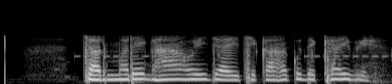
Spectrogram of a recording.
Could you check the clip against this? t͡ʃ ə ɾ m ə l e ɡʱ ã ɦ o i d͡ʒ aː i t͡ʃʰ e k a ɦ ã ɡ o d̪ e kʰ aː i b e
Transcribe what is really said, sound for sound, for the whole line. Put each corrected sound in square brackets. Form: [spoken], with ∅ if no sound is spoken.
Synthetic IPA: t͡ʃ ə ɾ m ə [ɾ] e ɡʱ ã ɦ o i d͡ʒ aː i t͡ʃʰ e k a ɦ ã [k] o d̪ e kʰ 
